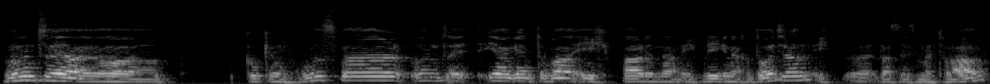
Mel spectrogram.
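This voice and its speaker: Man from Japan, native Japanese, halting German, slow delivery, echoey room. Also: medium pitch, lively intonation, warm tone. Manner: halting, broken German with many hesitations. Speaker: interview guest, football fan. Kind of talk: casual interview in non-native German.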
